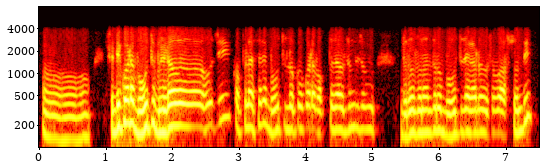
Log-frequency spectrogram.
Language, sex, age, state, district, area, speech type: Odia, male, 18-30, Odisha, Dhenkanal, rural, conversation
